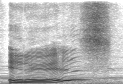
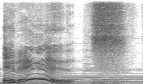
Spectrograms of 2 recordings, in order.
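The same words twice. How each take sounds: First: It is said as a question, rising. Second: It is said as a statement, falling.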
